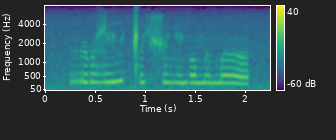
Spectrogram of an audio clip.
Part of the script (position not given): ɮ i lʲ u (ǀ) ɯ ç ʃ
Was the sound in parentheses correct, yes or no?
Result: no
